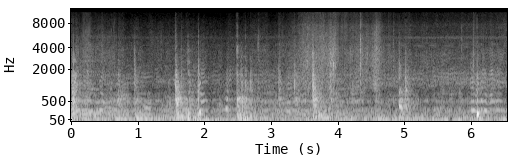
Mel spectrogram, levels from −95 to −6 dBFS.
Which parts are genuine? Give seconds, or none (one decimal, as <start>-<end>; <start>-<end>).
0.0-6.6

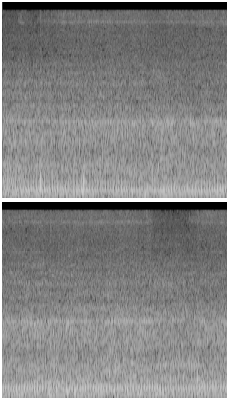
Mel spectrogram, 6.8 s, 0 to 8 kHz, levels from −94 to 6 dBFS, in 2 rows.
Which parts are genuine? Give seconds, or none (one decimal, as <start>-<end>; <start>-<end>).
0.0-1.9; 2.9-3.8; 5.4-6.8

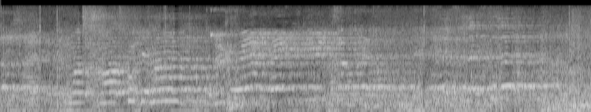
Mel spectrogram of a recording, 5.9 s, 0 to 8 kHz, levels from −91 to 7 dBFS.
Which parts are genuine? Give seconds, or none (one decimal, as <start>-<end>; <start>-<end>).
0.0-0.7; 1.6-5.9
